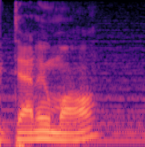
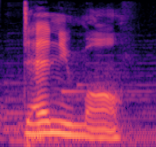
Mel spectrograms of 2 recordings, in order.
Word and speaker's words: denouement: I pronounce it. You might say it differently. If I say denouement. – I say denouement. – You guys can't even say it. – Long A. Denouement.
